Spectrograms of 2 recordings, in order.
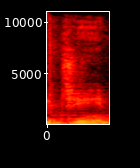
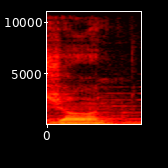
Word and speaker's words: Jean: Jean gser talks about I always say Jean but I think it's actually pronounced John John gser talks about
